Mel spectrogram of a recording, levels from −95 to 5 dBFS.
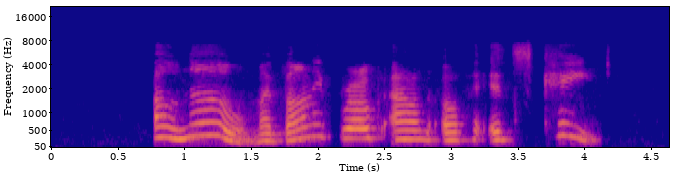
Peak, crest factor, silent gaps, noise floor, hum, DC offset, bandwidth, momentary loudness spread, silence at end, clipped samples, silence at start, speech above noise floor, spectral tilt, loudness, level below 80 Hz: -18 dBFS; 16 dB; none; -86 dBFS; none; under 0.1%; 7.4 kHz; 10 LU; 0.55 s; under 0.1%; 0.75 s; 54 dB; -4.5 dB/octave; -33 LUFS; -78 dBFS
